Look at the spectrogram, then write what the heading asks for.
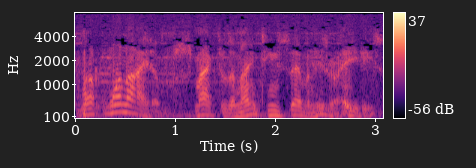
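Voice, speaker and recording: A man's voice: mid-range voice, very animated, brisk, gravelly. An actor playing a bewildered, skeptical American man stranded as an outsider in a 1970s radio drama. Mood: uneasy, reflective. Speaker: actor and narrator. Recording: muffled, noisy old radio broadcast.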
